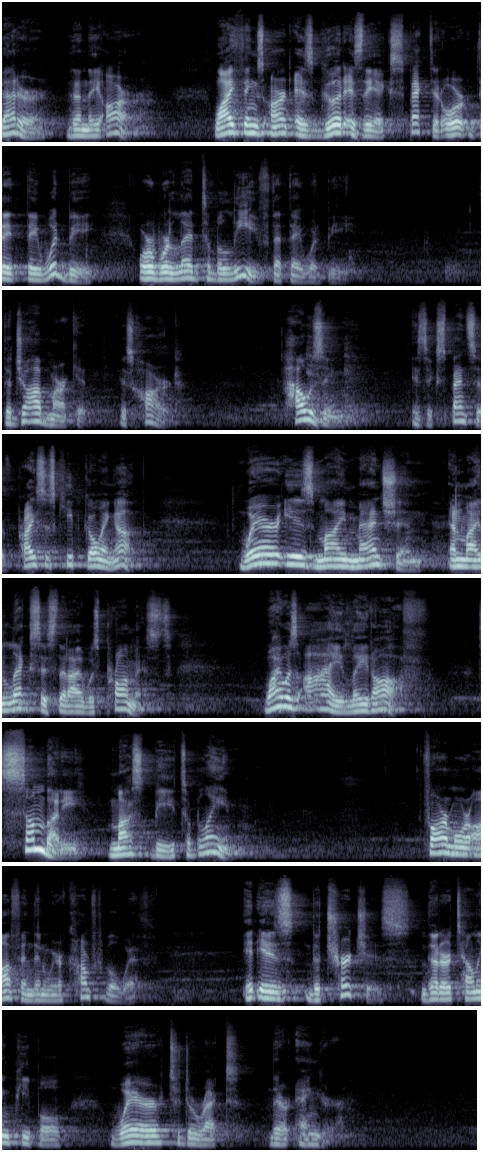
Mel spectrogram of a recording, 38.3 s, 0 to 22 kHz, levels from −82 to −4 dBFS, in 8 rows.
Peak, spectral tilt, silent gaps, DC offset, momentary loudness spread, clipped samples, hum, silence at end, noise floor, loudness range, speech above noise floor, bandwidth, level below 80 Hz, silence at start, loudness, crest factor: -2 dBFS; -4.5 dB/octave; none; under 0.1%; 16 LU; under 0.1%; none; 1.35 s; -63 dBFS; 8 LU; 39 dB; 18 kHz; -74 dBFS; 0 s; -25 LUFS; 24 dB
